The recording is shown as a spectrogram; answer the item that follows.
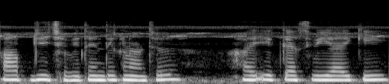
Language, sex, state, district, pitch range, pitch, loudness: Garhwali, female, Uttarakhand, Tehri Garhwal, 200-210 Hz, 205 Hz, -10 LUFS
